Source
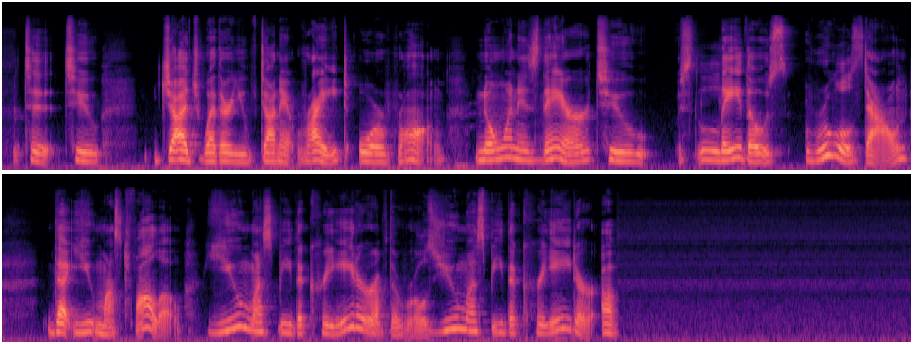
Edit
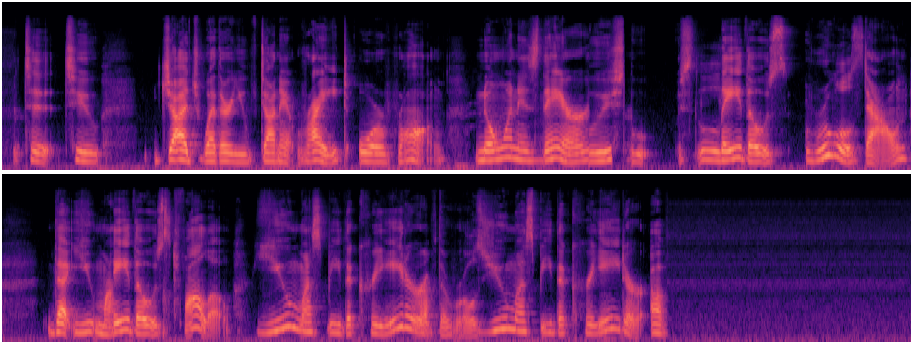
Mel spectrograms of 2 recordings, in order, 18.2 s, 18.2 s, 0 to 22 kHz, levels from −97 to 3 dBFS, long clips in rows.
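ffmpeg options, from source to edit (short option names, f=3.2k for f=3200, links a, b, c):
-filter_complex "[0:a]asplit=5[a][b][c][d][e];[a]atrim=end=5.872[f];[b]atrim=start=5.868:end=6.302,asetpts=PTS-STARTPTS,areverse[g];[c]atrim=start=6.298:end=10.212[h];[d]atrim=start=7.238:end=7.732[i];[e]atrim=start=10.208[j];[f][g]acrossfade=d=0.004:c1=hsin:c2=hsin[k];[k][h]acrossfade=d=0.004:c1=hsin:c2=hsin[l];[l][i]acrossfade=d=0.004:c1=hsin:c2=hsin[m];[m][j]acrossfade=d=0.004:c1=hsin:c2=hsin"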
